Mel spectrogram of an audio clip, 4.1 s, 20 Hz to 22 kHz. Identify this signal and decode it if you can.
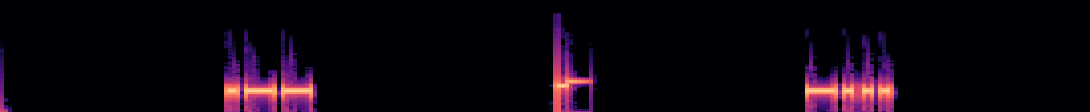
Morse code, heard as a keyed tone, about 35 wpm, 700 Hz. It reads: W B
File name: Single-Letter-Number-35wpm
